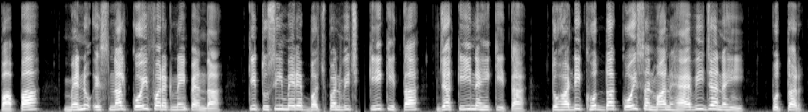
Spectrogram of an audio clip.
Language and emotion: Punjabi, disgusted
